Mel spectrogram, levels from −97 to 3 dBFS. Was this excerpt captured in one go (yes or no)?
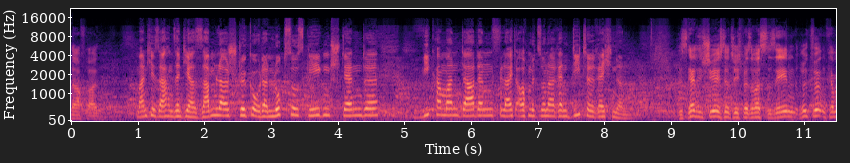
yes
